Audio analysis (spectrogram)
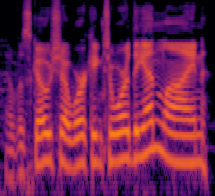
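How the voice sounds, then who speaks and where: Male play-by-play announcer for live sport, slightly high-pitched voice. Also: animated, fairly quick, a bit bright. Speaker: play-by-play commentator.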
